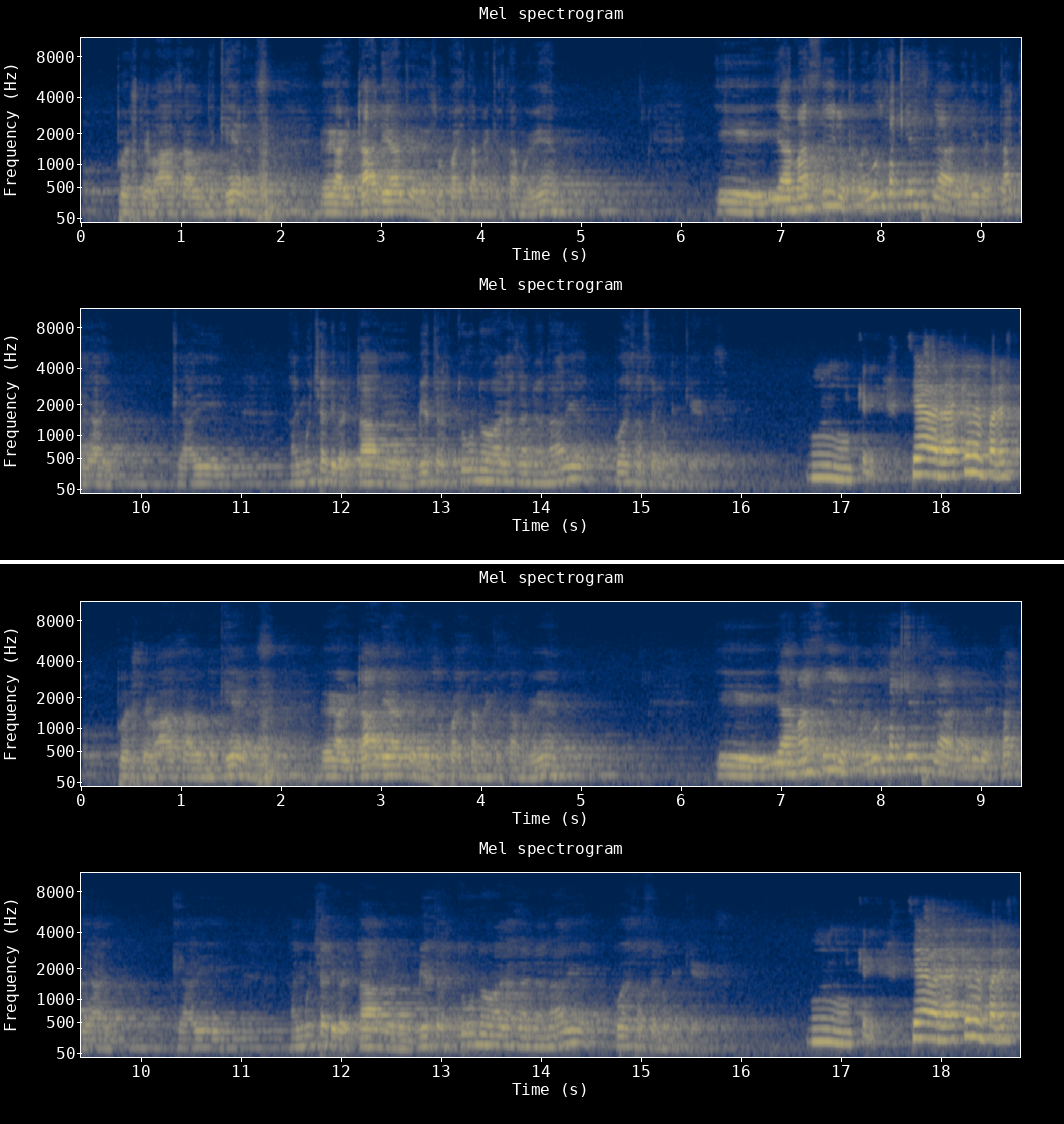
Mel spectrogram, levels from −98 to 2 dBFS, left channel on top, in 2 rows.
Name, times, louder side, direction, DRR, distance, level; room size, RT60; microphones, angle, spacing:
voice 1, 0.4-1.9 2.4-4.8 6.3-9.7 10.3-10.8 11.5-14.5 14.7-15.6, left 1 dB, 55° left, 2 dB, 2.7 m, -32 dB
voice 2, 16.7-18.7, left 2 dB, 35° left, 7 dB, 0.8 m, -26 dB
30.0 x 20.0 x 9.7 m, 2.4 s
head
